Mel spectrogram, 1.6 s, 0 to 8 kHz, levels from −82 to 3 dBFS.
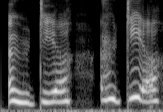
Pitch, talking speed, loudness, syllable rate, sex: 295 Hz, 145 wpm, -15 LUFS, 3.5 syllables/s, female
